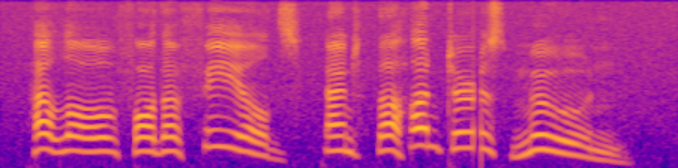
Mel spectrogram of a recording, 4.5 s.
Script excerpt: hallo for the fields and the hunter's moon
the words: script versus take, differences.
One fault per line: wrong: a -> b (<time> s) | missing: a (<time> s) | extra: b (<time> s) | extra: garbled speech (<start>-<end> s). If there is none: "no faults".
no faults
